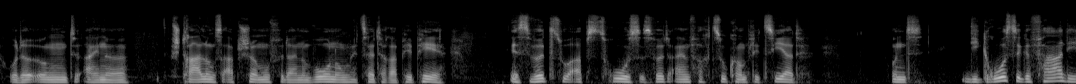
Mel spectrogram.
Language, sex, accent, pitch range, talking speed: German, male, German, 110-125 Hz, 125 wpm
